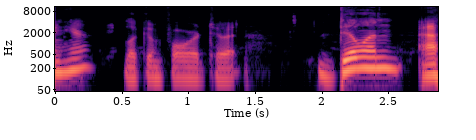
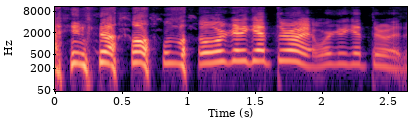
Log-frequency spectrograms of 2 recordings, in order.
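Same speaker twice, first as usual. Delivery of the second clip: laughing; 8 semitones higher, 6 dB louder than usual. Real, not acted. Host laughs off tech trouble.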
